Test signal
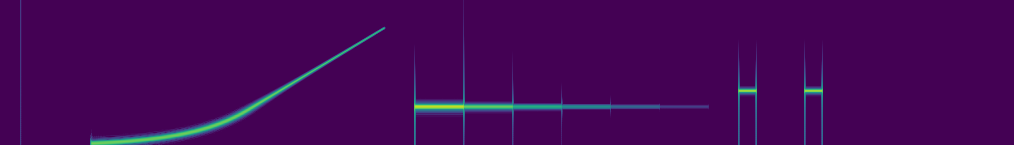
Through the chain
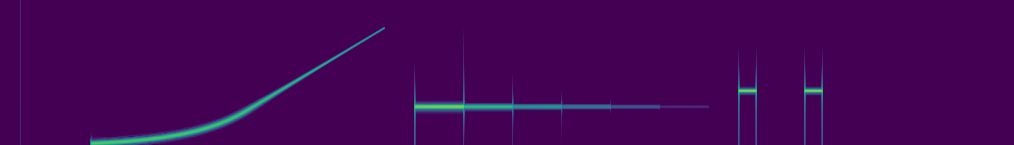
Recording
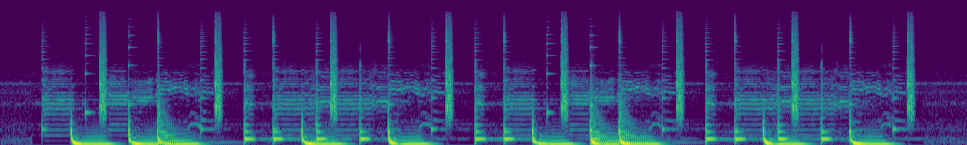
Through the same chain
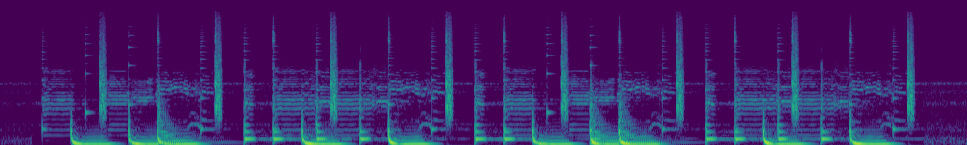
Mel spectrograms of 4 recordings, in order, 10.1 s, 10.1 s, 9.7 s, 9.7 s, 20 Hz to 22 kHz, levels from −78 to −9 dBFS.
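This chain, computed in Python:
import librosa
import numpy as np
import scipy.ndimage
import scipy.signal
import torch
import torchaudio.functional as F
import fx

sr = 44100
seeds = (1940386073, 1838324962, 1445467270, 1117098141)

y = fx.rider(x, sr, range_db=4, speed_s=2.0)
y = F.gain(torch.from_numpy(y), -8.0).numpy()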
